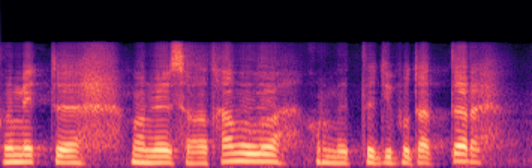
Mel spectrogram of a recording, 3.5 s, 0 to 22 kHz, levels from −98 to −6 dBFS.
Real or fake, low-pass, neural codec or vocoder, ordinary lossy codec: fake; none; codec, 16 kHz, about 1 kbps, DyCAST, with the encoder's durations; none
